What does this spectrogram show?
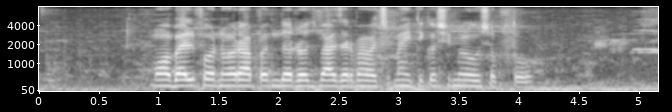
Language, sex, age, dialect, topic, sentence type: Marathi, female, 18-24, Standard Marathi, agriculture, question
